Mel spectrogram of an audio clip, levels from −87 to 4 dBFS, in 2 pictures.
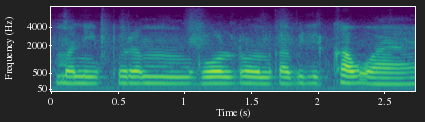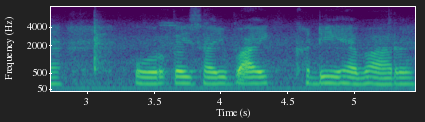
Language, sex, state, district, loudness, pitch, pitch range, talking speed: Hindi, female, Haryana, Jhajjar, -20 LUFS, 190 Hz, 180-195 Hz, 165 wpm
